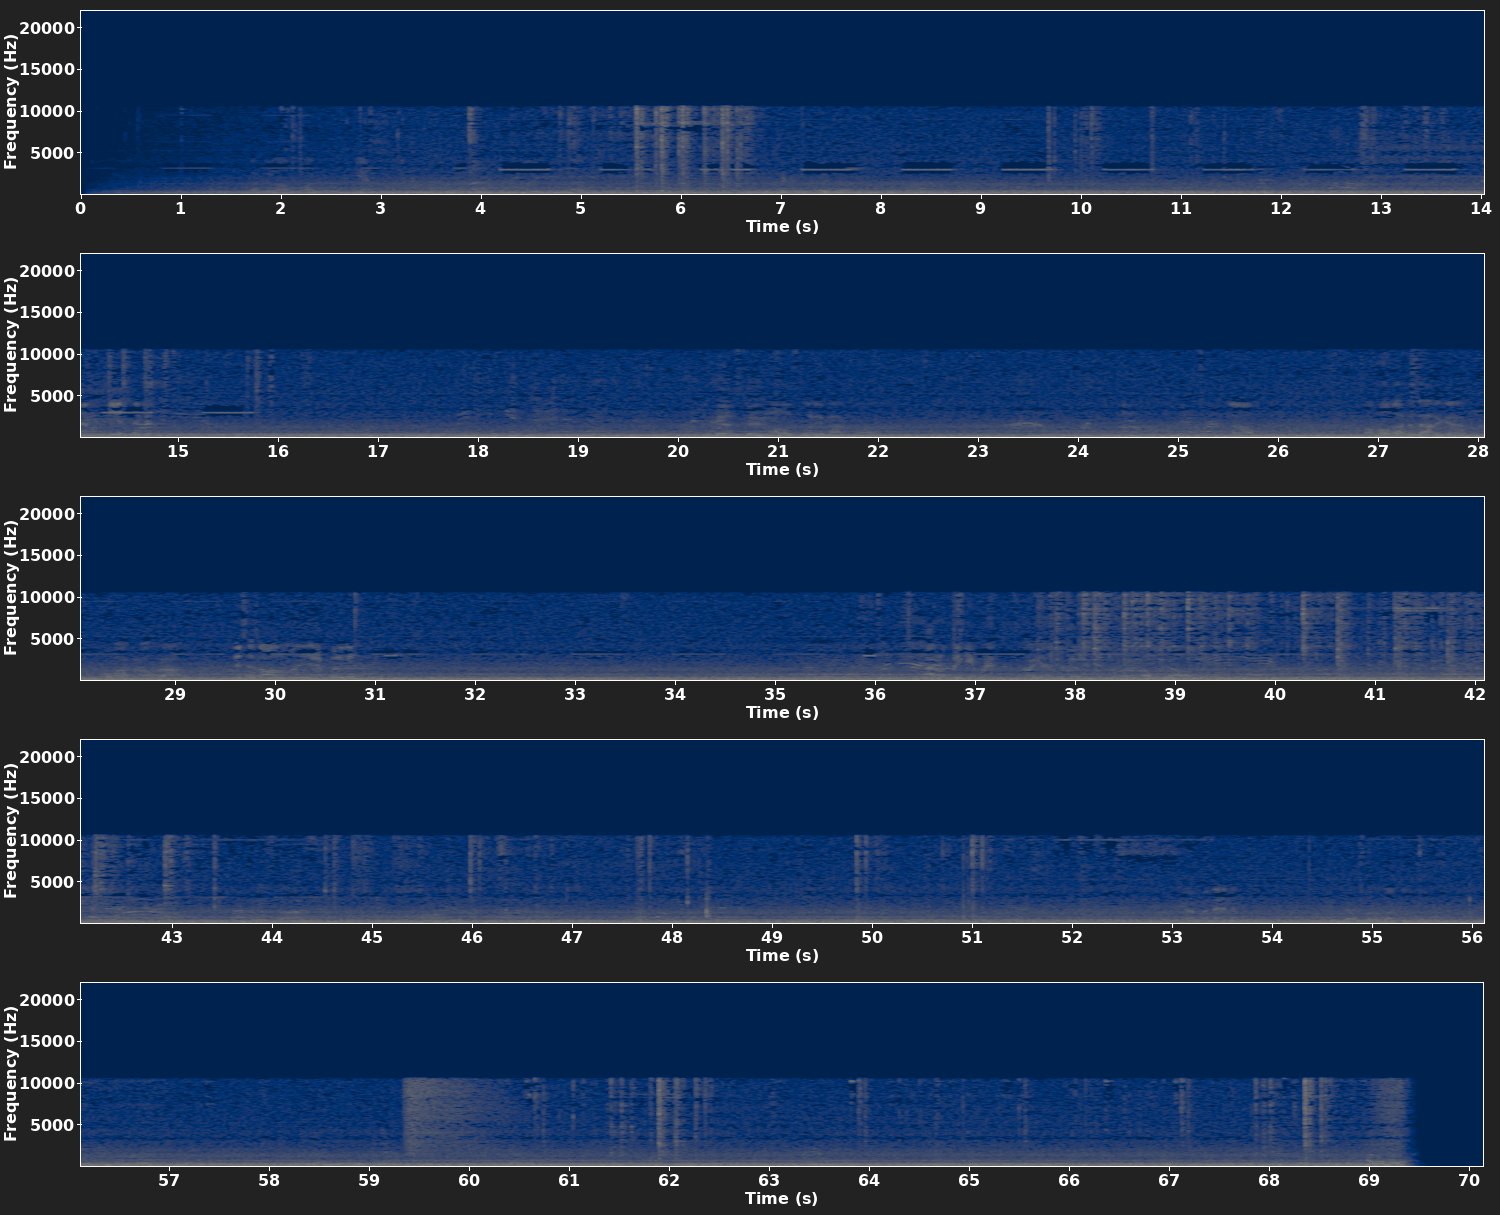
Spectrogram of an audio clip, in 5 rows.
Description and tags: a ticket station 3
trains, beeps, speech, motor, air-breaks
